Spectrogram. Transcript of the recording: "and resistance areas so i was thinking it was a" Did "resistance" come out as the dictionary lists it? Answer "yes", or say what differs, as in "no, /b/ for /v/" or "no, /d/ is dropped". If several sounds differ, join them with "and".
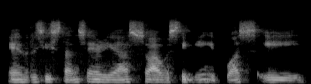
no, /s/ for /z/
